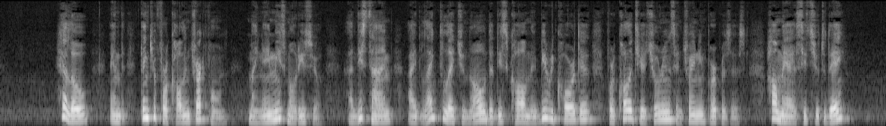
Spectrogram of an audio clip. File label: Call Center Audio Sample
